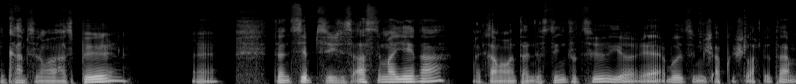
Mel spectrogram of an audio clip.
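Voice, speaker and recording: Dark and mellow in tone, a man's fairly low voice moves through very wide pitch swings. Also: moderate pace, very clean recording, silent background. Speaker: former footballer and coach. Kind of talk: interview.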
